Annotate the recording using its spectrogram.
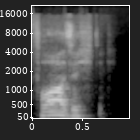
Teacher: I emphasize the O here, vorsichtig.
